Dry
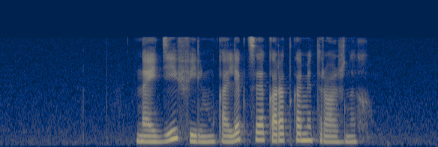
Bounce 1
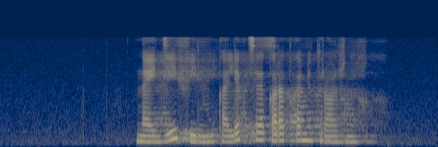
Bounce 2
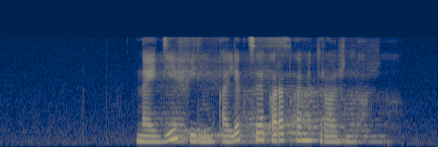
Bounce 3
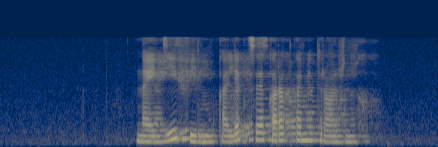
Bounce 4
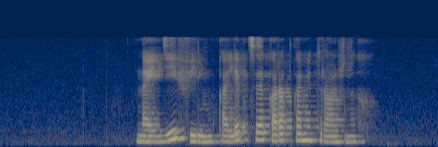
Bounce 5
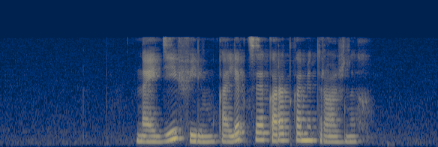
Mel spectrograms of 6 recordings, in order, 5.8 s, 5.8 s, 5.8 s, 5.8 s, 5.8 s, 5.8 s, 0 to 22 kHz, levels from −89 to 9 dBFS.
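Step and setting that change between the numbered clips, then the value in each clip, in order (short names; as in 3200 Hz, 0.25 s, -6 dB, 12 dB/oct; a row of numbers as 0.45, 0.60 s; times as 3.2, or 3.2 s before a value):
non-linear reverb, gate: 310, 490, 200, 130, 90 ms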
